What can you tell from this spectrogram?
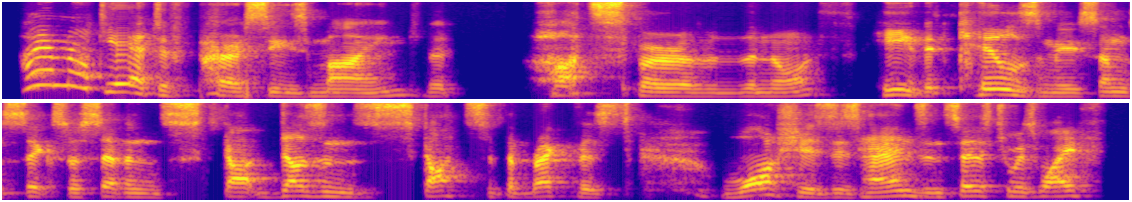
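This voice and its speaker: An actor reading a witty, boastful young prince in a Shakespeare play, with teasing theatrical declamation. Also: male voice, mid-range voice, sing-song, a little slow, fairly bright tone. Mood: playful musing.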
